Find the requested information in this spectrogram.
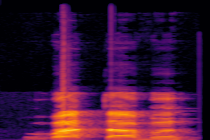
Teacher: با جب ہم نے وقف کیا تو با ساکن ہو گیا۔ ساکن با پہ ہمیشہ قلقلہ۔ وتب، تبت یدا ابی لہب وتب، ما اغنی عنہ مالہ وما کسب۔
